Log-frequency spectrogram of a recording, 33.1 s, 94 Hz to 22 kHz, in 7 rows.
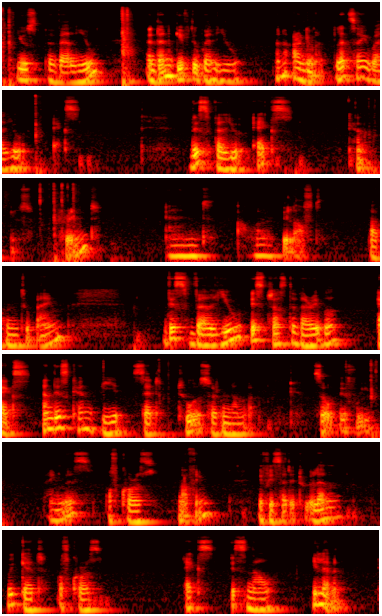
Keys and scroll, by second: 9.4 super+1, 21.0 super+3, 23.6 super+e.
